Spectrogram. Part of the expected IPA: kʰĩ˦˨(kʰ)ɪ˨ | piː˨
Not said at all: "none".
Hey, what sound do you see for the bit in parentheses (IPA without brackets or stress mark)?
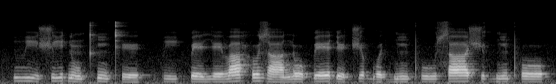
kʰ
